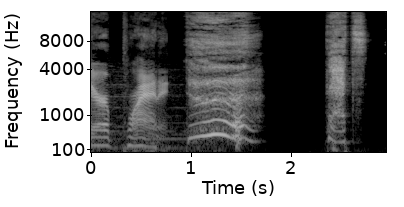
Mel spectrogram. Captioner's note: gasp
